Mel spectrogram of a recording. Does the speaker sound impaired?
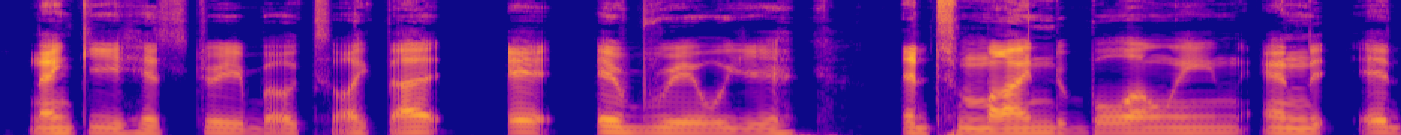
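Yes: cerebral palsy; congenital.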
